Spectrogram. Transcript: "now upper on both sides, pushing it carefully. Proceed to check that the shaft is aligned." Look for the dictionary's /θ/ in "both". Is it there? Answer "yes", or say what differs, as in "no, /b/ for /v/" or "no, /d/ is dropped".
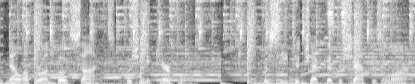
yes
